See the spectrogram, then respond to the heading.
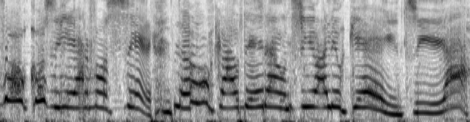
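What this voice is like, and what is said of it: Witch character voice. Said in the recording (Portuguese): “Faz uma voz de bruxa”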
